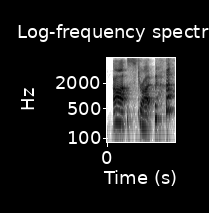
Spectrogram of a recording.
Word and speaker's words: Strut: How do you say your last name? Strut. Strut.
